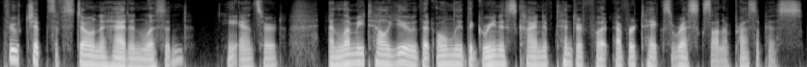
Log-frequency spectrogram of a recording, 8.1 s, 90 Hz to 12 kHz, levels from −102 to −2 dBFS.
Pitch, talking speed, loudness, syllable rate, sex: 100 Hz, 200 wpm, -24 LUFS, 5.9 syllables/s, male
